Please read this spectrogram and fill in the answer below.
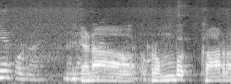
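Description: A woman's voice talking over a faint sizzle of food frying in oil in a pan; the voice is the loudest sound throughout.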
